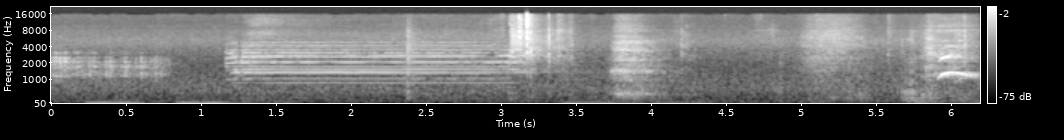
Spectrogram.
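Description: Electronic chime or jingle from a number-drawing app on a tablet, a steady chord of several tones held for about two seconds while the lottery-ball drum runs, then cutting off. A couple of short soft noises follow.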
